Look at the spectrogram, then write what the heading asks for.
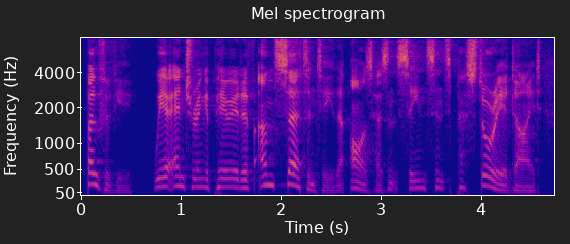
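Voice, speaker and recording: An actor playing a stern, scornful and authoritative city official in a fantasy audio drama. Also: male voice, mid-range voice, big pitch swings, a little fast. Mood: commanding.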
